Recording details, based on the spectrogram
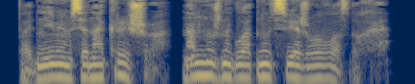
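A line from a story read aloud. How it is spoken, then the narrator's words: Whisper in the ear. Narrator (Russian): его голос прошептал ей на ухо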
